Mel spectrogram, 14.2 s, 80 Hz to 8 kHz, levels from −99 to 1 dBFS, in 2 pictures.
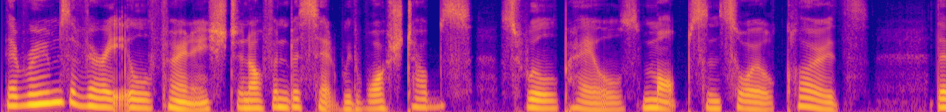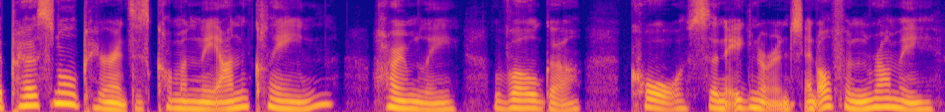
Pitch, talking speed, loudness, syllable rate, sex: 155 Hz, 135 wpm, -18 LUFS, 4.5 syllables/s, female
